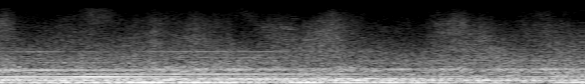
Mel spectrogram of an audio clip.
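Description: Steady sci-fi drone of several held low tones, with soft whooshes pulsing above it at a regular pace.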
